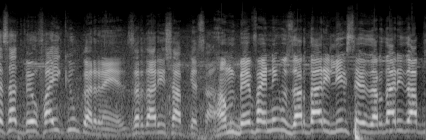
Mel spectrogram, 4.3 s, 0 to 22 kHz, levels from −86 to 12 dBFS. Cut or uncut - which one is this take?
uncut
